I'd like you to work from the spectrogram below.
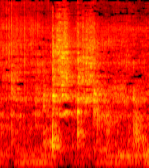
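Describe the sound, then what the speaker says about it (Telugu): Chopped onions are stirred through hot oil in a pan at the start of a prawn and tomato curry, giving a few short scraping strokes over a soft sizzle, close and fairly loud, with no voices. "ఇప్పుడు ఆనియన్ వేసుకున్నాము. కలుపుకుందాం ఫ్రెండ్స్."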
